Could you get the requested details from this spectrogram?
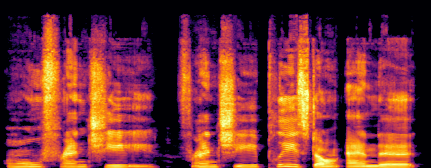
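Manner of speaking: high, slow mock pleading; sarcastic fake concern, drawn out; mock pity.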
